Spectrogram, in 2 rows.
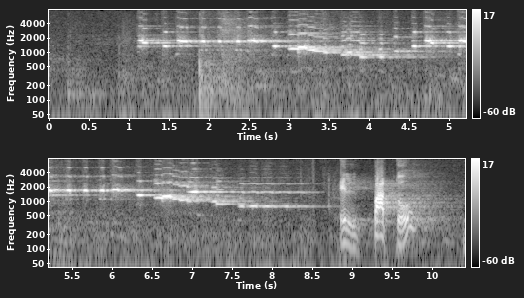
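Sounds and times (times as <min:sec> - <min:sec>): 
flute playing a bright high chirping melody with trills: 0:01.1 - 0:08.7
faint orchestral accompaniment: 0:01.1 - 0:08.8
speech: 0:08.9 - 0:09.9.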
